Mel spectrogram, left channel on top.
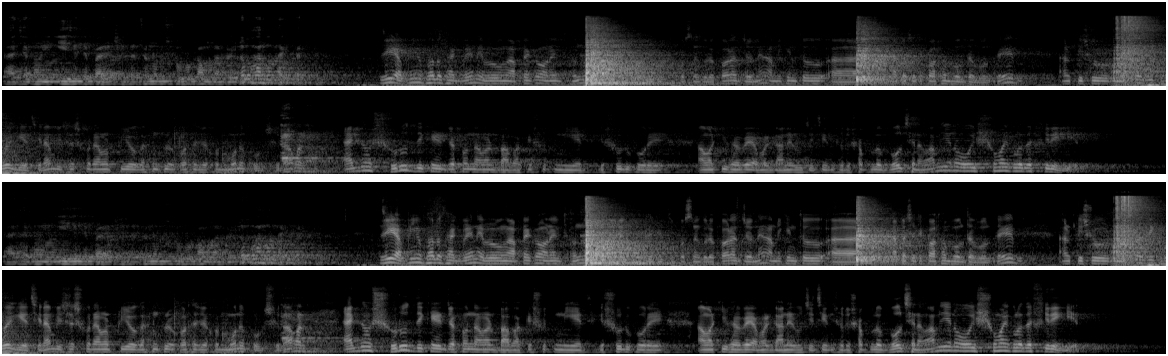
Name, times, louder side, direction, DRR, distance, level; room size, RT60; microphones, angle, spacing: voice 1, 0.0-3.1 14.4-14.9, left 1 dB, 40° left, 2 dB, 6.0 m, -40 dB
sound 1, 3.4-14.8, right 2 dB, 40° right, 3.6 m, -33 dB
voice 2, 3.8-14.7 15.0-22.4, right 3 dB, 60° right, 10 dB, 1.0 m, -37 dB
26.5 x 19.0 x 9.5 m, 2.2 s
head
